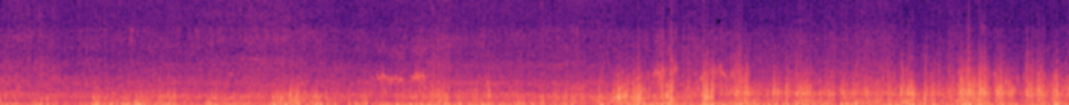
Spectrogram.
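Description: Wind buffeting the microphone over a low vehicle rumble, with louder gusts of noise about eight seconds in and again near the end.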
